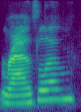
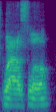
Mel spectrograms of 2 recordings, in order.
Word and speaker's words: Waslow: pronounce it Raslo? No, it's Waslow.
